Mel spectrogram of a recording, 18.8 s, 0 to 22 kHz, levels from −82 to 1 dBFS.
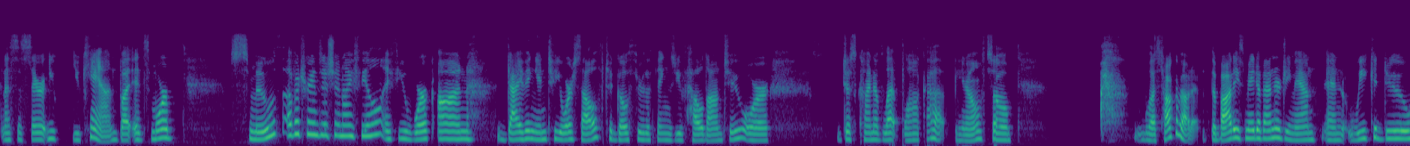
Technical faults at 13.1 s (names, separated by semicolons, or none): repeated packet loss (robotic sound)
